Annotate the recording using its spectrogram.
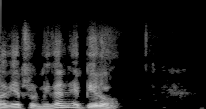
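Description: A man speaking Greek for about a second, reading out the end of an equation, then a short pause with a faint click.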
